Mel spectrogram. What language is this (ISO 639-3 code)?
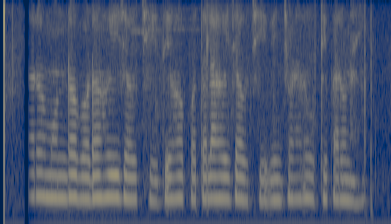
ori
